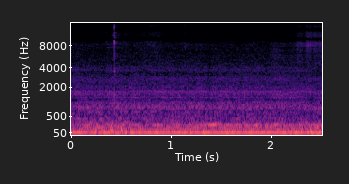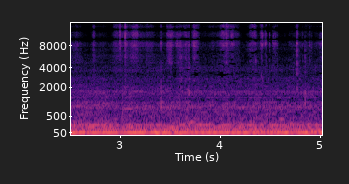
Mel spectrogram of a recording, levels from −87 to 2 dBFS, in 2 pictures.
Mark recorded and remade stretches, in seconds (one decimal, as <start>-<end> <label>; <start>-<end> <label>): 0.0-2.0 recorded; 2.0-3.6 remade; 3.6-5.0 recorded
